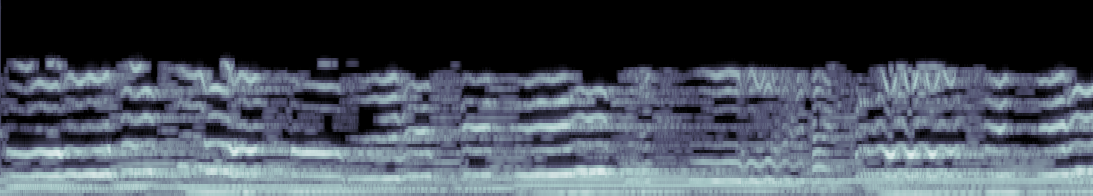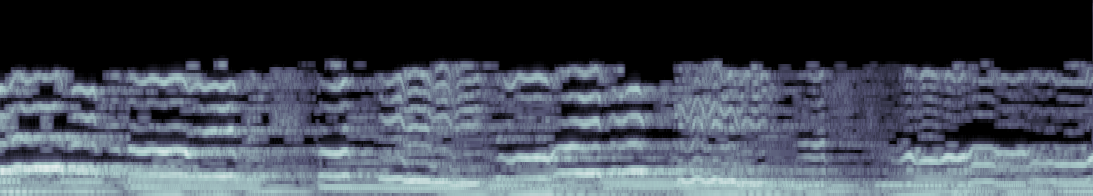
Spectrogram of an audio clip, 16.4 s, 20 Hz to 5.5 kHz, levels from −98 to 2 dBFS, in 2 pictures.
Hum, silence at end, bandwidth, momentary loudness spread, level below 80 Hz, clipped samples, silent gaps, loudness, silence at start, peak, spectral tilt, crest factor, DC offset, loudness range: none; 0 s; 4 kHz; 11 LU; -48 dBFS; under 0.1%; none; -18 LUFS; 0 s; -2 dBFS; -9.5 dB/octave; 16 dB; under 0.1%; 4 LU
